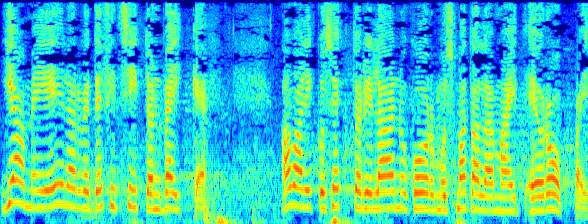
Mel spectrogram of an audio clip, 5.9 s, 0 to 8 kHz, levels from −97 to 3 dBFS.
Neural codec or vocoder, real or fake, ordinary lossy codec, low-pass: none; real; none; none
